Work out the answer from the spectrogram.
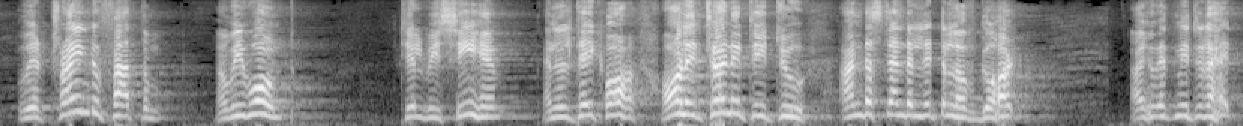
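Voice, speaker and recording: An impassioned man with an Indian accent preaches a sermon and now and then rises to a shout. His voice sits very high and rings very bright. He keeps putting rhetorical questions to his listeners. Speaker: pastor.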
